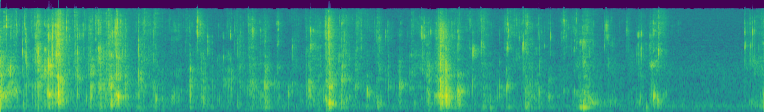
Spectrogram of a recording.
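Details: Pit bull eating raw meat, sharp wet clicks and slurping chews in uneven clusters, a quiet pause near the end before one last bite.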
